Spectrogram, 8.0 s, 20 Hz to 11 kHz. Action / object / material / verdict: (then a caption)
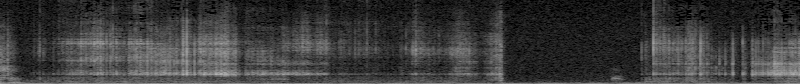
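scrape / metal microphone housing / metal / none. One hand with long nails scratches and taps the top of the black, hollow metal box of a 3Dio microphone. Dense, bright scraping runs in bursts, pausing briefly near the middle before starting again. A steady low hum sits underneath throughout.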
